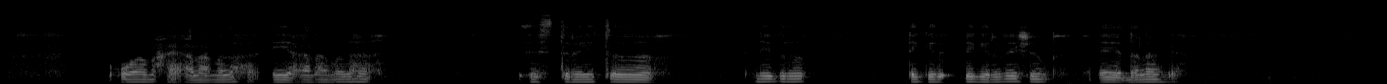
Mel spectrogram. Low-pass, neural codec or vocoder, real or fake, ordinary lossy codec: none; vocoder, 44.1 kHz, 128 mel bands, Pupu-Vocoder; fake; none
